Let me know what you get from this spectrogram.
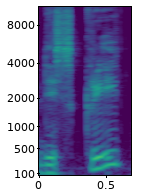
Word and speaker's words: discreet: Discreet, D-I-S-C-R-E-E-T là giữ kín. Và discreet, D-I-S-C-R-E-T-E là rời rạc. Phân tách. Phát âm như nhau, discreet.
